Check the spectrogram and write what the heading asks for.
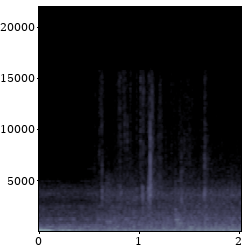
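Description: Water from a garden hose spraying and pattering steadily on the bodywork of an old Porsche 964 as it is rinsed.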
